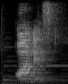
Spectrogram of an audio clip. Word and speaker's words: honest: officer a or an honest honest nayhoba pronunciation pronunciation honest so i will use and he is an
